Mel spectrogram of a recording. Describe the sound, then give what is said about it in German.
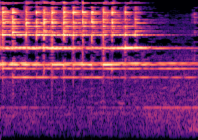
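A handbell rings to open a joint session of the Swiss federal parliament, shaken rapidly with a bright, high, loud jangle that holds steady, then drops in level toward the end. “Erik Nussbaumer, der neue Nationalratspräsident, hat mit der Glocke geläutet”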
